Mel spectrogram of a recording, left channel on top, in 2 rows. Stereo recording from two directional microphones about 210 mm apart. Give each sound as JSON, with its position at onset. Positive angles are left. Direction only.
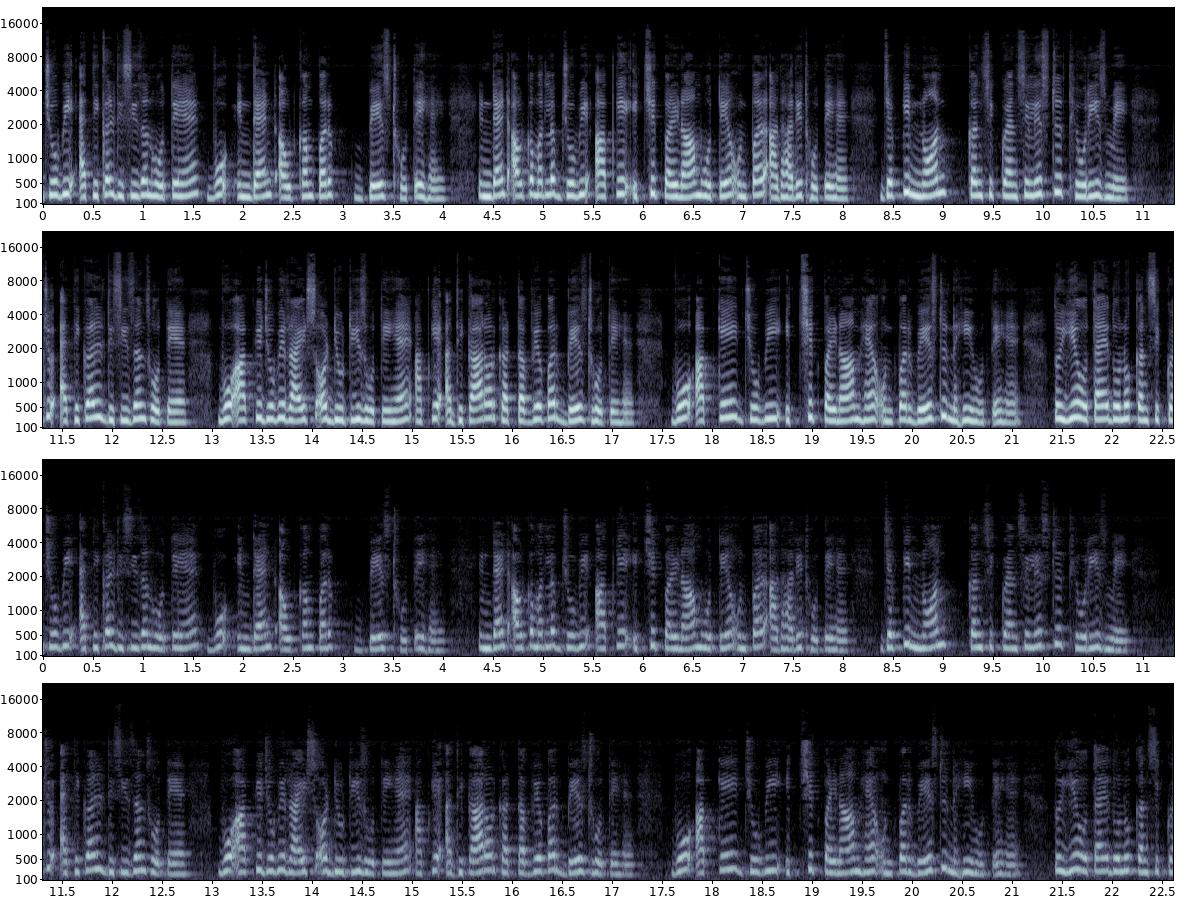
{"t": 0.0, "sound": "a woman's voice", "side_deg": 40}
